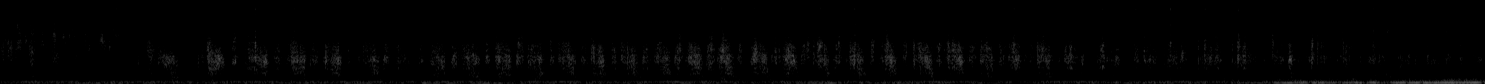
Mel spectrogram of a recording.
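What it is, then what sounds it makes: Cotton T-shirt with screen print, scratched. Fingernails of both hands scratch rapidly over the screen-printed graphic on the chest of a blue cotton T-shirt being worn. The result is a dense, fast, slightly uneven stream of dry rasping strokes, about three per second, with a midrange scratch tone around 1.3 kHz and a bright hiss on top. A steady low hum runs underneath and thickens toward the end.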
